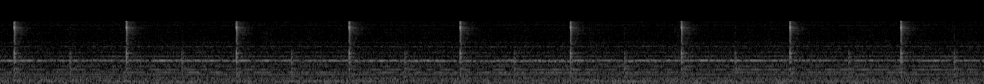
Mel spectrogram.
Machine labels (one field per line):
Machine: valve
